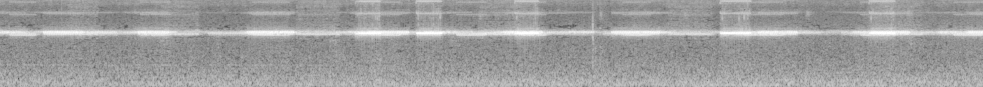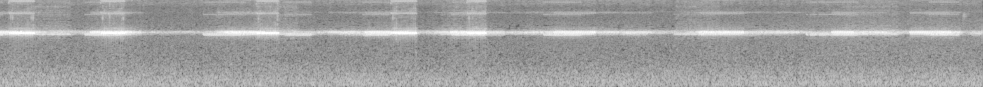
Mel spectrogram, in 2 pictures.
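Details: Night chorus of crickets recorded in India: a continuous shrill trill punctuated by rhythmic swells of louder chirping, irregularly spaced about one to two seconds apart, with a faint hiss of other insects beneath.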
